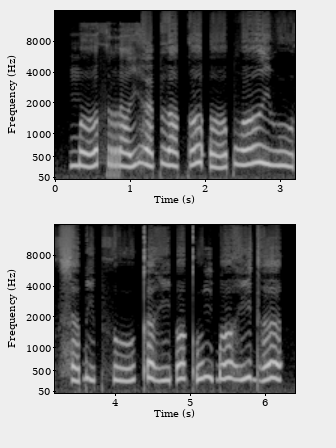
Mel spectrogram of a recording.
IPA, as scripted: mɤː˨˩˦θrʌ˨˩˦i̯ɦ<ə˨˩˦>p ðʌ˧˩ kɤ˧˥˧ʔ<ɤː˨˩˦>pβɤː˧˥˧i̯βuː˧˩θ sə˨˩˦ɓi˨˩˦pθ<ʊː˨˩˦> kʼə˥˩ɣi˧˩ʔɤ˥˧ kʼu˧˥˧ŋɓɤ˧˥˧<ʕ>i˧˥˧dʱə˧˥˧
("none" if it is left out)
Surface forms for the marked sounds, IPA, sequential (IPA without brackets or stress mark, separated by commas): œ˨˩˦, ɤː˨˩˦, uː˨˩˦, ɦ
